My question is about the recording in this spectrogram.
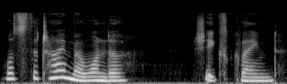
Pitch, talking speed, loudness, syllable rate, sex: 210 Hz, 145 wpm, -14 LUFS, 4.6 syllables/s, female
